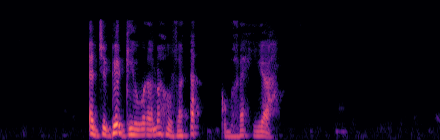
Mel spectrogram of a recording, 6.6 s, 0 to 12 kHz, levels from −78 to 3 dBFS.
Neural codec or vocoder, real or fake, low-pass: codec, 16 kHz, 2 kbps, FreqCodec, smaller model; fake; 7.2 kHz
